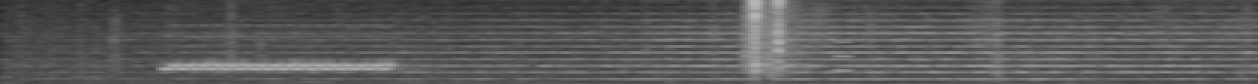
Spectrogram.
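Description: A cell phone rings with one short, steady two-tone electronic burst lasting under a second. About a second later comes a sharp click as the flip phone is opened, over a faint sustained music drone.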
